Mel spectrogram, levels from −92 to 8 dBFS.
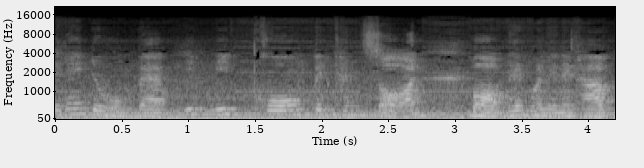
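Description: Computer activity noise runs throughout this speech clip: a buzzing pulse train near 1 kHz, roughly 25 dB below the voice, rising and falling with processor or graphics load through the shared audio ground rather than with the speech. Also throughout, the treble sounds gritty and metallic, with nothing above 14.9 kHz, most likely from HE-AAC compression at a bitrate near 20 kbps, where the upper bands are rebuilt from copied lower harmonics that misalign.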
